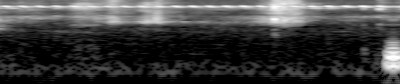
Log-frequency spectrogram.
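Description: Faint background with a thin, steady high-pitched tone and a few soft, short high chirps.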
